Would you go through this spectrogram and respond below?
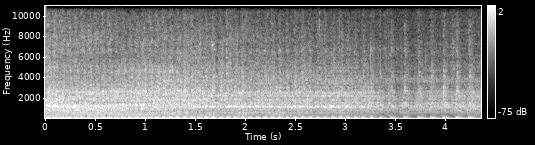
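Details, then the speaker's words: Yamaha Rhino side-by-side with 1942 Jeep GPW kit, cold start after sitting overnight at about 40°, choke pulled then half choke: fires right up, even rapid chuffing idle that slows and lopes toward the end; idle perhaps a little low. "So, it sat overnight at about 40°. So, let's see how well it cold starts. Pull the choke. Fired right up. Half choke."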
